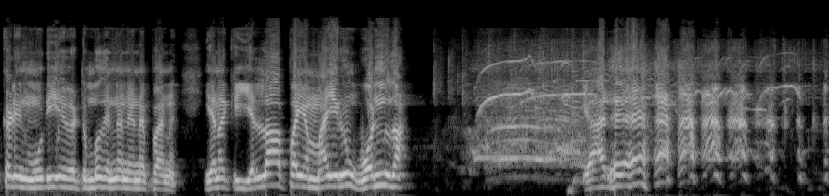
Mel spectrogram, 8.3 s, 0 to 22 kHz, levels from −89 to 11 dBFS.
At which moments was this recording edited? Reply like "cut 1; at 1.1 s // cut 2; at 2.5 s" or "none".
none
